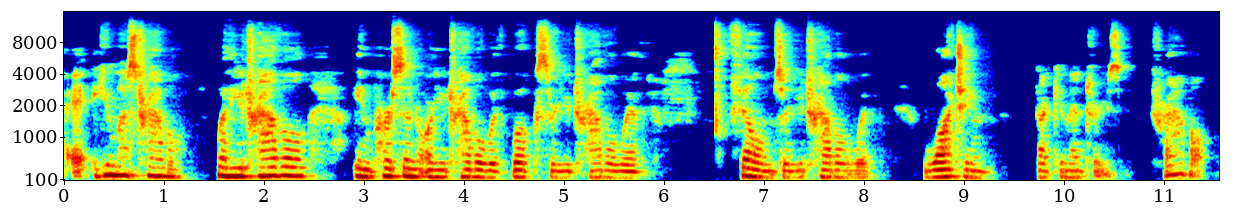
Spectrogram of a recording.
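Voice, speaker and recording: A man with a fairly high voice delivers a sermon as a spiritual teacher, speaking flatly, a little slowly, and with vocal fry. He muses aloud in asides and repeats words for emphasis.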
